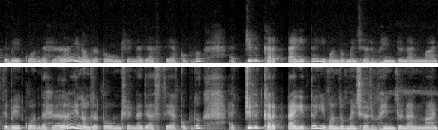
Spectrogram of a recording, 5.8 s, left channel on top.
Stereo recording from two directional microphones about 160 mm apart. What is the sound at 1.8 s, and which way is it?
Speech, 30° right (ahead or behind).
